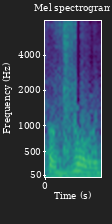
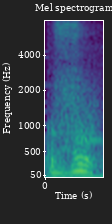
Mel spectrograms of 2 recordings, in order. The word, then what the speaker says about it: vous: It is vous. This is silent. You get it? It is vous, not vous.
